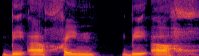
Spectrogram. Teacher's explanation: یہاں پہ قلقلہ نہیں ہوگا بلکہ یہ حروف مستعلیہ میں سے ہے، خا، تو اسے ہم نے پر پڑھنا ہے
